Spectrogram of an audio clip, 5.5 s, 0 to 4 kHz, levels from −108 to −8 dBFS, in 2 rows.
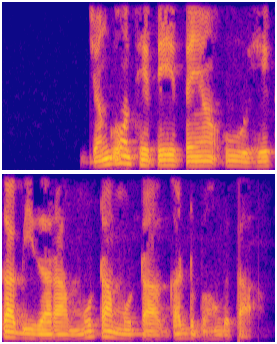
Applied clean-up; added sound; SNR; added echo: none; none; none; none.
